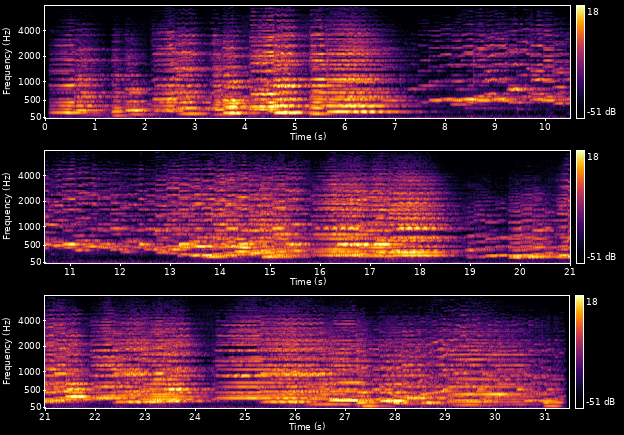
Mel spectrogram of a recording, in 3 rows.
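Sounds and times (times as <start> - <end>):
piano quartet: 0.2 - 31.4.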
